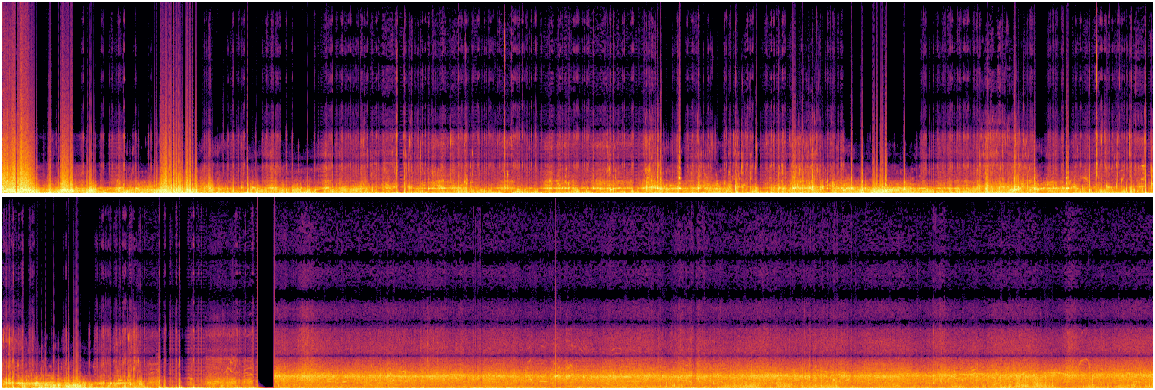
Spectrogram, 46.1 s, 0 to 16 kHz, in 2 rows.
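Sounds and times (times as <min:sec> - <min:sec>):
water sloshing and splashing: 0:00.0 - 0:27.8
low rumble: 0:00.0 - 0:33.6.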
